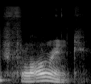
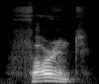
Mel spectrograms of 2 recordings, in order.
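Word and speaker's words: forint: 20 Florent. What does that mean? Florent. Does that give France? It's not France. Florent. A Florent. Sorry, I'm saying it wrong. Not Floren. Florent.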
